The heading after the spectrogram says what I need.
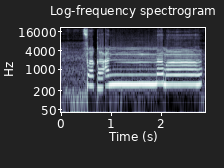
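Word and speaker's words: فَكَأَنَّمَا: Sebab nun bertasydid maka cara bacanya adalah nun didengungkan. Jadi ditahan kurang lebih dengungannya dua harakat seperti fakaanama.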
